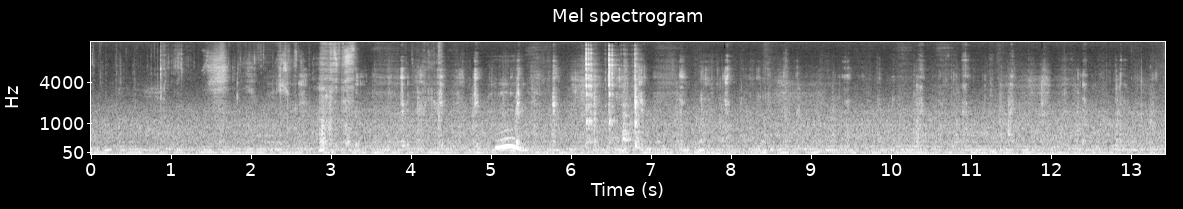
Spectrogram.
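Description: Close-miked chewing of a big mouthful of sushi: wet mouth clicks and smacks scattered throughout. A short hummed "mm" about five seconds in is the loudest sound, followed by a quick run of clicks.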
